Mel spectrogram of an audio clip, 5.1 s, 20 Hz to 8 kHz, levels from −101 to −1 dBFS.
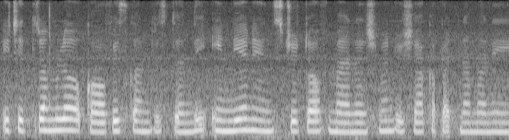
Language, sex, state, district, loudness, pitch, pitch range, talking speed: Telugu, female, Andhra Pradesh, Visakhapatnam, -16 LUFS, 215 Hz, 205-230 Hz, 140 wpm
